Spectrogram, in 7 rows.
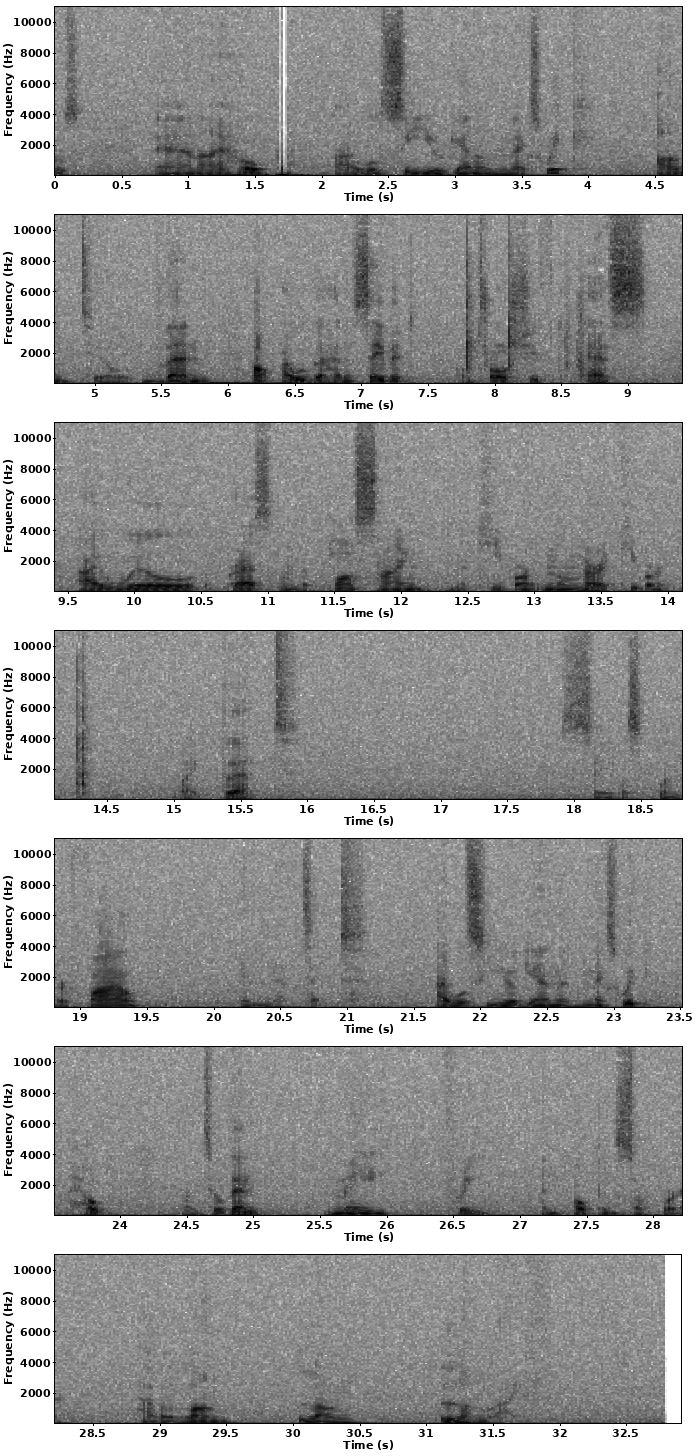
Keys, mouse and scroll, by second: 8.6 ctrl+shift+s, 14.4 KP_Add, 18.0 click.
